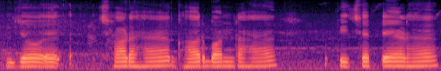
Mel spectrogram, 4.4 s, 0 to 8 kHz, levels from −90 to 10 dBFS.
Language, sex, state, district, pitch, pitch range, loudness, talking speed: Hindi, female, Jharkhand, Garhwa, 145 Hz, 140-150 Hz, -17 LUFS, 135 wpm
